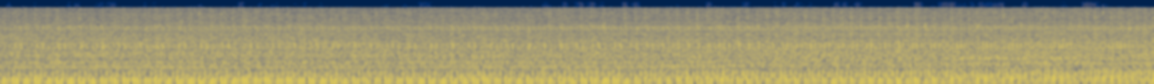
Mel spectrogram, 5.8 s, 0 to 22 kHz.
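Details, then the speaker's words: 1965 Honda E300 generator after restoring spark, running with choke in and throttle low, even single-cylinder putter, rhythm easing slightly near the end as speed drops; smooth, healthy running, light powered. "Alright, gang. I know it's turned into a long video, but nice little project. Fun little generator. 1965 Honda E300."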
